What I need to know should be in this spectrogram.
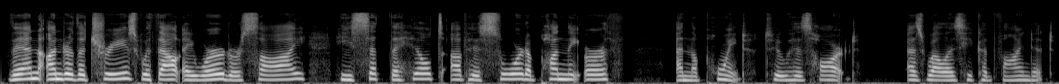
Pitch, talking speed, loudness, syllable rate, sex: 220 Hz, 175 wpm, -18 LUFS, 4.0 syllables/s, female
